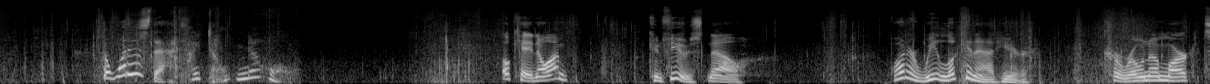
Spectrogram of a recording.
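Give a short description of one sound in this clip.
A man speaks calmly and clearly, close to a microphone.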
